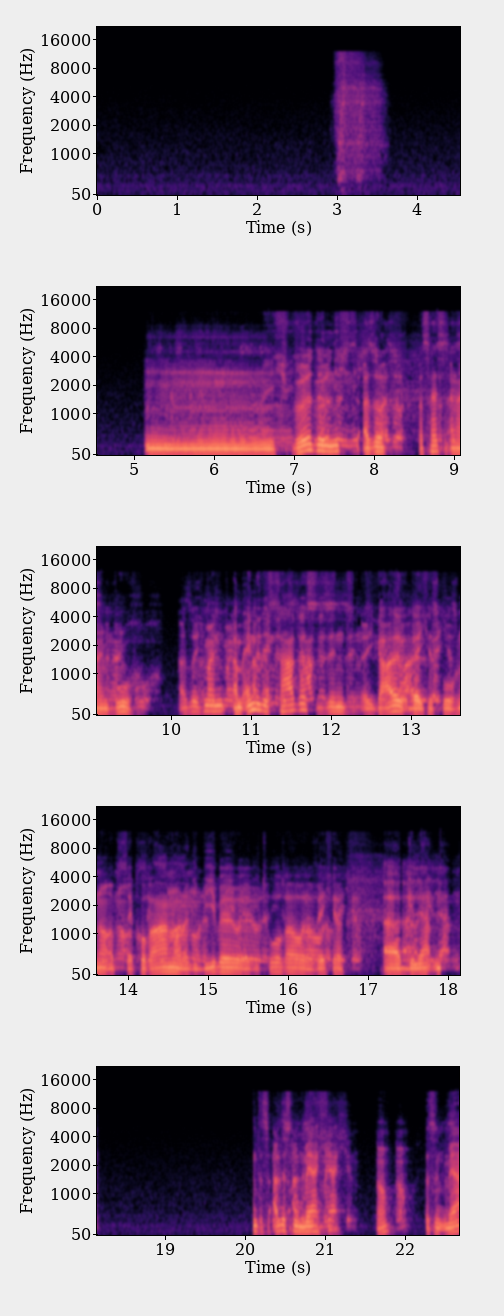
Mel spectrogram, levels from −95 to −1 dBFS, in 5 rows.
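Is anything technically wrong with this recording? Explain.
Yes, there are two faults. Throughout the speech there is echo with no canceller: the far end's loudspeaker output is picked up by its microphone and returned uncancelled. Every phrase is trailed roughly a fifth of a second later by a thinner copy about 9 dB below the original.

From 17.91 s to 20.11 s there is an audio dropout to silence. About 2.2 s of speech is lost, and the gap is silent with no room tone. This likely comes from the input briefly disconnecting or muting while recording continued, writing silence.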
